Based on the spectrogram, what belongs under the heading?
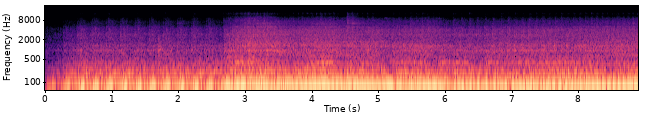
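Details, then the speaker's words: Fiat Brava parked 23 years, now running on tank fuel through the pump: uneven, lumpy idle with an irregular low chuff about ninety-odd a minute, struggling to hold idle; two cylinders dead from waxed, stuck injectors. "tá vendo a gasolina da bomba passando pelos bicos só que tem bico travado Olha a cera que tá tanto que a hora que a gente tava fazendo funcionar a gasolina direto não tava falhando é Bico bico travado tá em dois cilindros"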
